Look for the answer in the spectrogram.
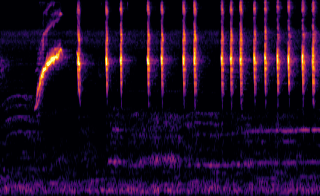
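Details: Cendet, or long-tailed shrike, praised as a melodious mimic of many birds' voices: one sweeping upward whistle, then a steady series of crisp high ticks speeding up toward the end.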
